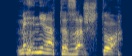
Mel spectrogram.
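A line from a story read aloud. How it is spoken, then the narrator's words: Roar. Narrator (Russian): проревел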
